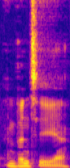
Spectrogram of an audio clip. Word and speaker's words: Ubuntu: So when we think about Ubuntu, and did I say it correctly? – Yep, Ubuntu, And team philosophy.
